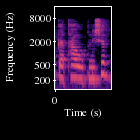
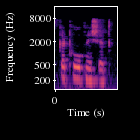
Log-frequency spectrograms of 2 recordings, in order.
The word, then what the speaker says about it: कठोपनिषद: जैसे इसमें लिखा हुआ है वो इंग्लिश में कथा उपनिषद, बट एक्चुअल में जब आप हिंदी में बोलेंगे तो सही इसका जो प्रोनाउंसिएशन है दैट इज कठोपनिषद।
